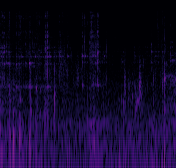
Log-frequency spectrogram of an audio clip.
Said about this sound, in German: Du möchtest anstoßen? Ja, ich möchte einmal kurz anstoßen. Prost. Prost.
